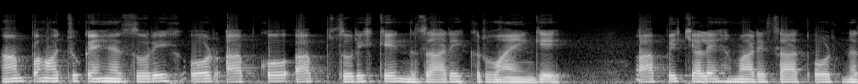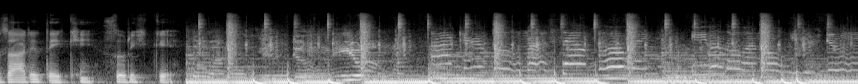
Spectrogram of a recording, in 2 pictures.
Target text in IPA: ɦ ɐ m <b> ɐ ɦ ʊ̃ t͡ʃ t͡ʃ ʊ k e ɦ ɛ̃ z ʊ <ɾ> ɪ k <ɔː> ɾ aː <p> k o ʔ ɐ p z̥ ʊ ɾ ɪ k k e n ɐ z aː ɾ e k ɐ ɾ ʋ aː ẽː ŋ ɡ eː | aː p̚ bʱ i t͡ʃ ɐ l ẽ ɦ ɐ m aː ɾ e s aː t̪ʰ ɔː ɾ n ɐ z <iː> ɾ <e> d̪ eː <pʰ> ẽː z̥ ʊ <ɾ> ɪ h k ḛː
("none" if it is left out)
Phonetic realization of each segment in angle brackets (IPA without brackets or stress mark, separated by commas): p, ɾ, ɔː, p, aː, e, kʰ, ɾ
